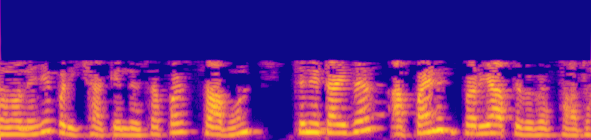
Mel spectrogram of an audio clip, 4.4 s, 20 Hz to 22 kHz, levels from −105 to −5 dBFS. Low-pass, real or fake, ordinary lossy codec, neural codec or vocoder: 3.6 kHz; real; none; none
